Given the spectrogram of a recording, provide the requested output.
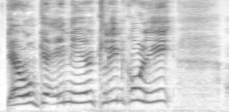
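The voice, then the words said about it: Poor put-on Scottish accent. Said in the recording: “That was a terrible Scottish accent. It sounded Irish.”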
